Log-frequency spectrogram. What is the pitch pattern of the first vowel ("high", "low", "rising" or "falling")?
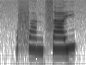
low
